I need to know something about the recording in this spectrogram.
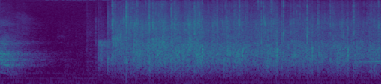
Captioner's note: applause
